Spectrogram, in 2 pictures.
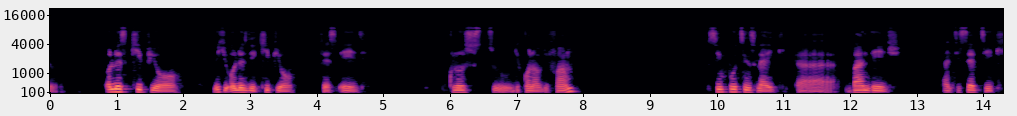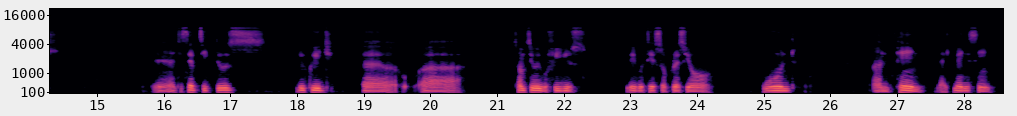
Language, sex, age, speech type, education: Nigerian Pidgin, male, 30-45, spontaneous, tertiary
